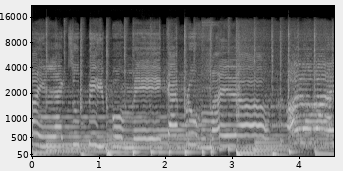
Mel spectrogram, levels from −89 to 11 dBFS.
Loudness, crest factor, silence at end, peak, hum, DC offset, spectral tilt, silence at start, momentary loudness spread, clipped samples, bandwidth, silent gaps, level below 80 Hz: -16 LUFS; 14 dB; 0 s; -2 dBFS; none; under 0.1%; -4.5 dB/octave; 0 s; 3 LU; under 0.1%; 16.5 kHz; none; -28 dBFS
